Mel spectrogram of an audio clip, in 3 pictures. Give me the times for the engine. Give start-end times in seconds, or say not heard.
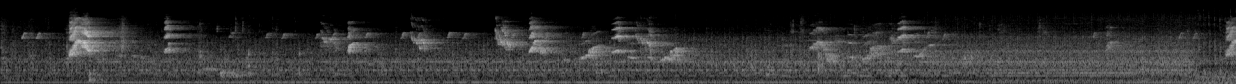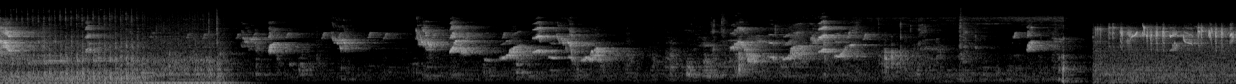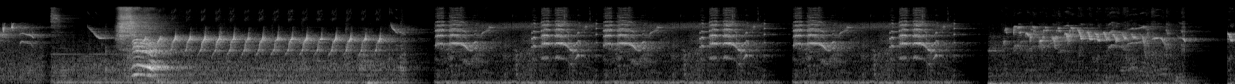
0.0-14.7.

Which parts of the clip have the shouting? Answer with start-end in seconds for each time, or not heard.
25.9-26.3.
